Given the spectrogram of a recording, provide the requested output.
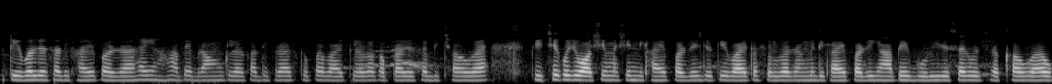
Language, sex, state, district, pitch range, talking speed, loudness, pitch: Hindi, female, Bihar, Madhepura, 190-200 Hz, 300 wpm, -24 LUFS, 195 Hz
